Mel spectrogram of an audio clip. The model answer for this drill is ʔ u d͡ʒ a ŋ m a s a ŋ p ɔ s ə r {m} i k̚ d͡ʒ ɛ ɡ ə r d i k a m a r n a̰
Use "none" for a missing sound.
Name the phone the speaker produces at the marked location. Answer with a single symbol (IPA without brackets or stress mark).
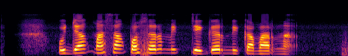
m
